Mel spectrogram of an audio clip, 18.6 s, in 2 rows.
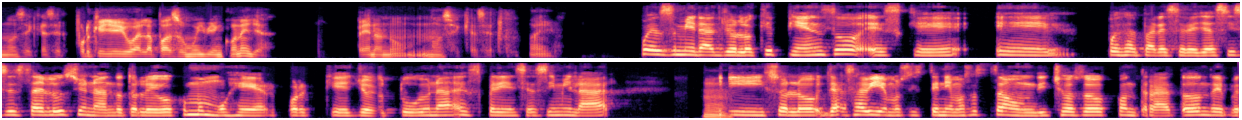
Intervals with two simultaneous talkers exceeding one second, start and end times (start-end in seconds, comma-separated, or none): none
